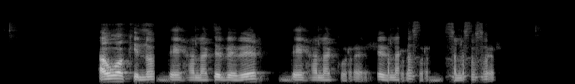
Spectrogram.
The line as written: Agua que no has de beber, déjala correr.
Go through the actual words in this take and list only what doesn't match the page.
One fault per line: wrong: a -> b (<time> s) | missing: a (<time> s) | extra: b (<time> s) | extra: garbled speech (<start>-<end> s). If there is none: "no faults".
wrong: has -> déjala (1.5 s)
extra: garbled speech (3.8-5.0 s)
